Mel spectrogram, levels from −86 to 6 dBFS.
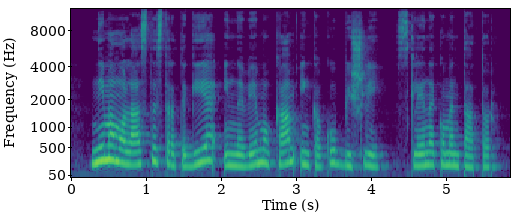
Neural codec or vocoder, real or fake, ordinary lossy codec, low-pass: none; real; none; none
